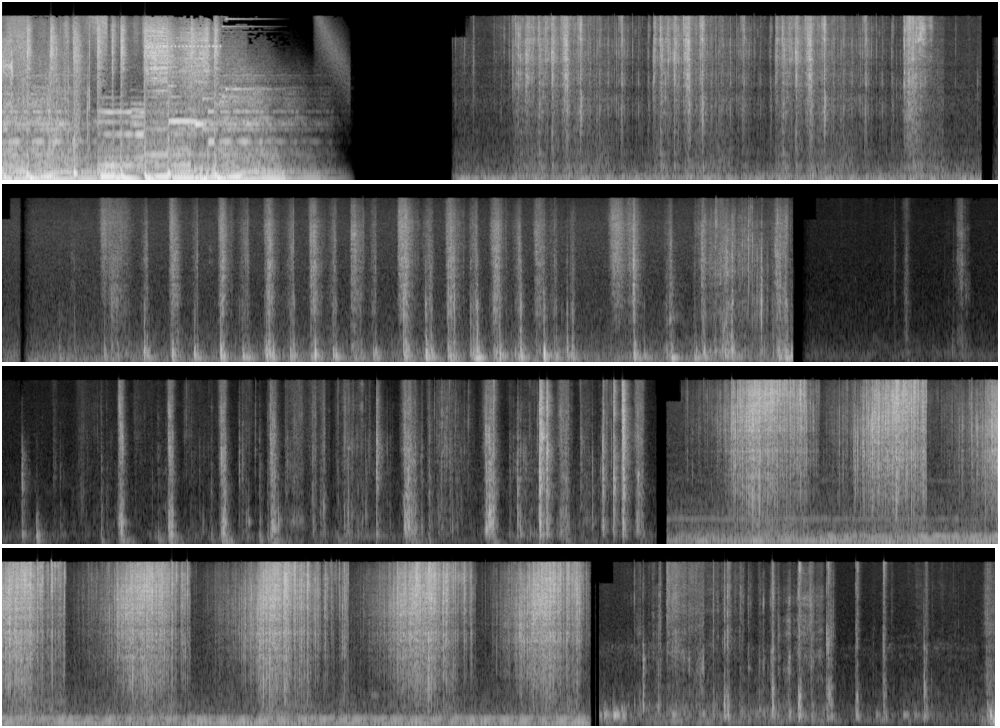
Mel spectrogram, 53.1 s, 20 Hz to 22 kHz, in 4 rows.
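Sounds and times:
slime crackling when squeezed: 6.1 - 12.4, 35.7 - 47.7.

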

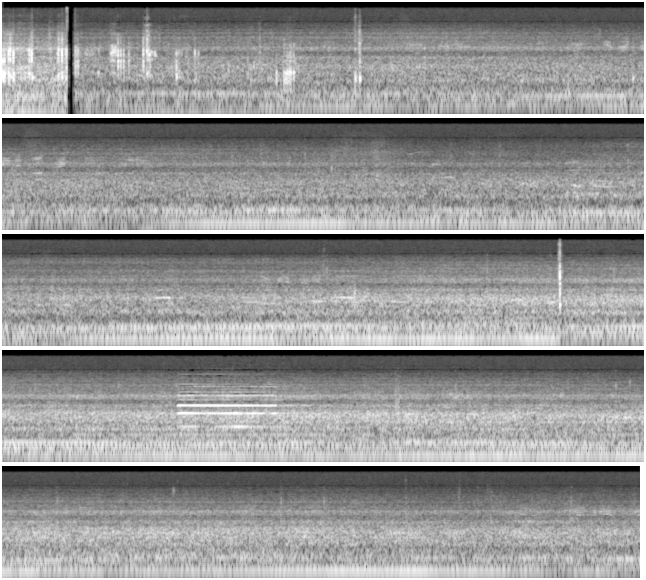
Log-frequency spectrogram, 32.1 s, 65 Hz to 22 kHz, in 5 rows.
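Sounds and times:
boat engine drone: 0.0 - 32.0
boat horn blast: 20.9 - 22.7.

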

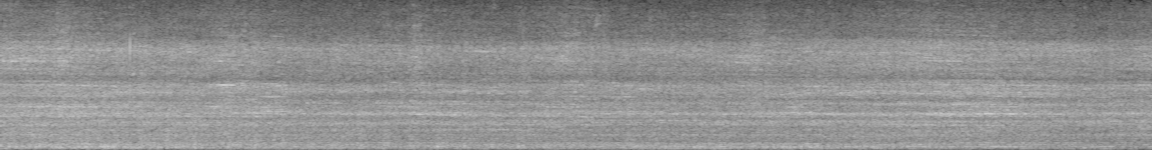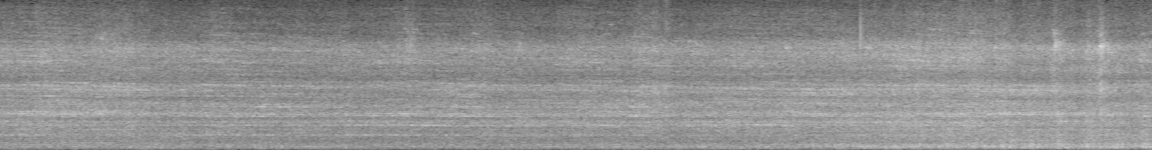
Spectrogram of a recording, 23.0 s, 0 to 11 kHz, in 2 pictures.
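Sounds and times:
freight train rumbling on rails: 0.0 - 23.0.

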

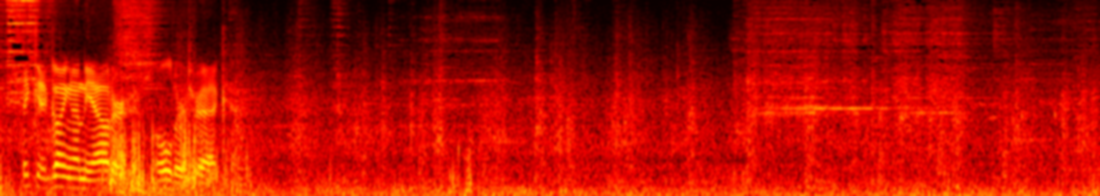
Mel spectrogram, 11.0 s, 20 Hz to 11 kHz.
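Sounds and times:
high wheel squeal: 0.0 - 1.7, 4.1 - 5.2, 7.4 - 11.0
train wheels rumbling: 0.0 - 11.0.

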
